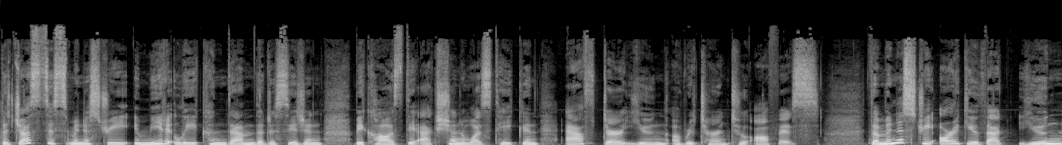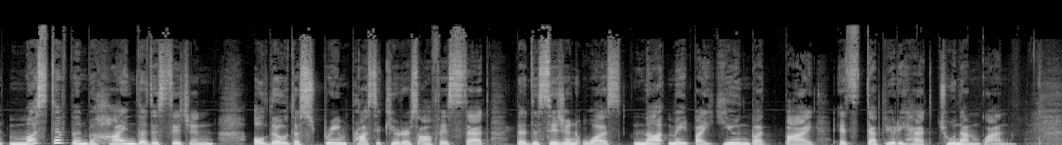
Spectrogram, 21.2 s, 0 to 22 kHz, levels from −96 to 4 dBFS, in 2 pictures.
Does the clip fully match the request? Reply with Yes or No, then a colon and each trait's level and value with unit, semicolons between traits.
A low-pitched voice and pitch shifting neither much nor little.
No: high, 205 Hz; average, 3.5 semitones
